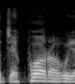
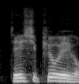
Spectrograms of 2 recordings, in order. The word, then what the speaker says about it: JCPOA: 근데 이거는 이제 공동 이행계 JCPOA, JCPOA라고도 하고 뭐 잭포아라고 여러 가지 발음을 해요. JCPOA가 워낙 기니까 이거 해본 거라고 이미.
